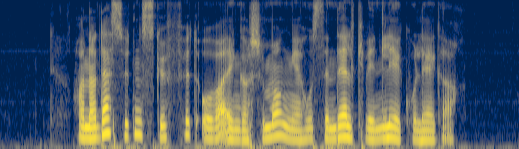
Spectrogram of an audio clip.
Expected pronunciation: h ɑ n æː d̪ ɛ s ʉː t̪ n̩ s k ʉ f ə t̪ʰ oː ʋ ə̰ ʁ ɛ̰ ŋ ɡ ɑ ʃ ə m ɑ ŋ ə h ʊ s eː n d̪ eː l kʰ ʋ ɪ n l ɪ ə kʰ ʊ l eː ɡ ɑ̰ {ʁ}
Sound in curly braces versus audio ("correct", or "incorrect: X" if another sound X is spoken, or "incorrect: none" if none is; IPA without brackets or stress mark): correct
